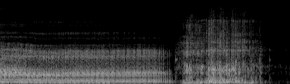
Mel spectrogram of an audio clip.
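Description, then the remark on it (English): A dog lets out a loud, sustained deep growl that swells into a harsher, rasping roar before trailing off, with no talking. “And here's the dog.”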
